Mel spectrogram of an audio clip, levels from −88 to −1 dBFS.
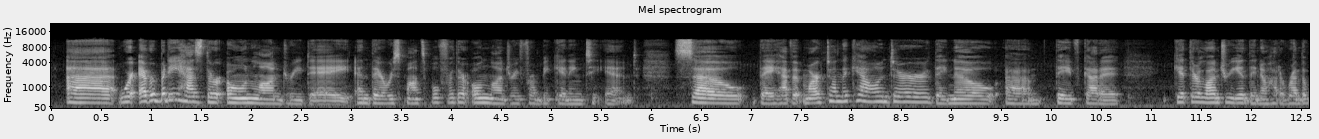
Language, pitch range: English, 160-225 Hz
